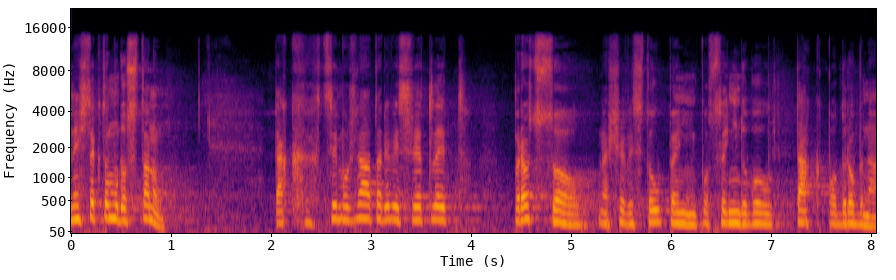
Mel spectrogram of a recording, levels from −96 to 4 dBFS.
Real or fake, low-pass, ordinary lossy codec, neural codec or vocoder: fake; 14.4 kHz; AAC, 96 kbps; vocoder, 44.1 kHz, 128 mel bands, Pupu-Vocoder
